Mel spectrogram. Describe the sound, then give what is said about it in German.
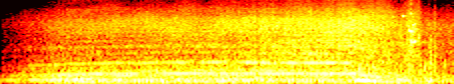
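A Porsche engine drones steadily with harmonic tones that drop in pitch as it slows on a wide driveway and then brakes hard, ending in a brief hiss of braking near the end. No one speaks. “Als er eine kleine Gestalt bei den Kiefern neben seinem Haus stehen sah, trat er heftig auf die Bremse.”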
